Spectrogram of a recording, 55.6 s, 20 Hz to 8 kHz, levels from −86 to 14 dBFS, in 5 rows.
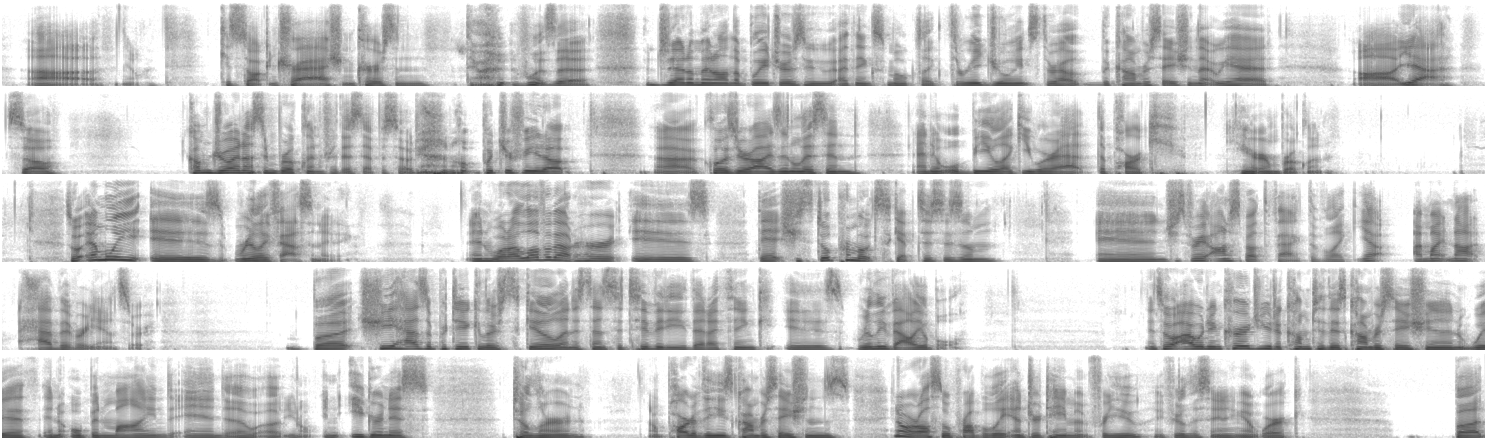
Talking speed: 165 wpm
